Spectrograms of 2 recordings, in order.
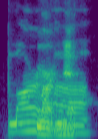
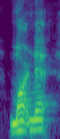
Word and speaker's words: Martinet: Martinet. Martinet.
